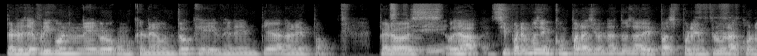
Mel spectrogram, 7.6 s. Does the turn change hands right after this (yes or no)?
no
